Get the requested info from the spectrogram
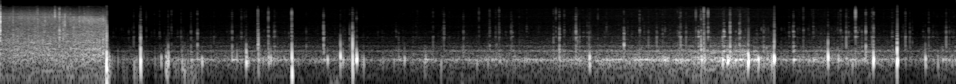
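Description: Heavy rain hissing for about the first second, then cut off abruptly; after that, scattered sharp taps, from rain or drips, over a steady low hum.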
